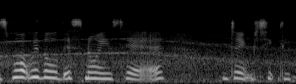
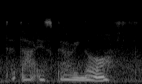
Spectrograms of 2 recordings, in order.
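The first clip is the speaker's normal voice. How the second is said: whispering; 2 semitones lower, 11 dB quieter than usual. Real, not acted. Hushed at spooky device.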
